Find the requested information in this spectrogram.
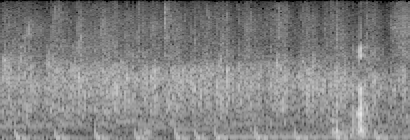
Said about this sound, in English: but you should be aware that I have a live audience in front of me, many eyes watching me, so I can only prove this by demanding a small round of applause from our live audience here.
